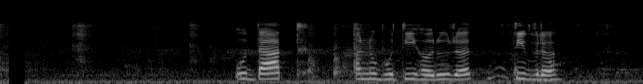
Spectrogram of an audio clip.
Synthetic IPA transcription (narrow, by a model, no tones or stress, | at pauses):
ud̪at̪ʌnubʱut̪iɦʌɾuɾʌt̪ibɾʌ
